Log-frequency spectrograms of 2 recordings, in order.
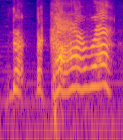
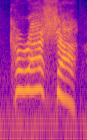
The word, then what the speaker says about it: Karasha: We gotta save the Nakara. No, that's not how you pronounce it. Karasha!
